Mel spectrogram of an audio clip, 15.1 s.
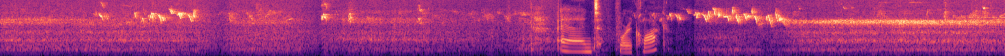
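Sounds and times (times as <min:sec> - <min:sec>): small birds chirping: 0:00.0 - 0:08.8, 0:09.5 - 0:15.0
outdoor background noise: 0:00.0 - 0:15.0.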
